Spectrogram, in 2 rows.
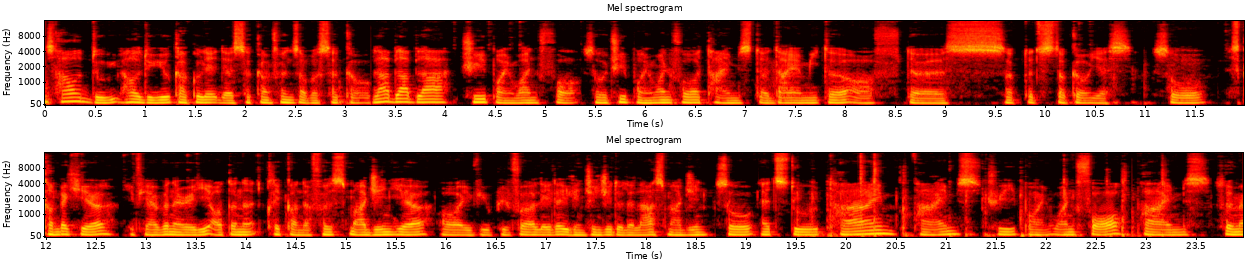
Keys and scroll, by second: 11.0 alt+Tab, 19.3-22.8 typing.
